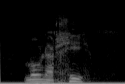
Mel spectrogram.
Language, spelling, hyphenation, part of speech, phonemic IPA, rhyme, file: Dutch, monarchie, mo‧nar‧chie, noun, /ˌmoː.nɑrˈxi/, -i, Nl-monarchie.ogg
- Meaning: monarchy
